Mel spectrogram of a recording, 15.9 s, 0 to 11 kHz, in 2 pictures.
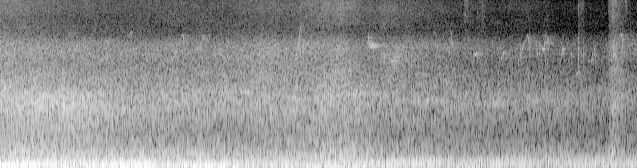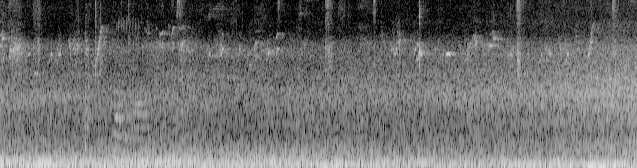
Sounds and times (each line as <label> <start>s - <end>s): traffic sound 0.0s - 15.9s
Birds sound 0.3s - 15.9s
